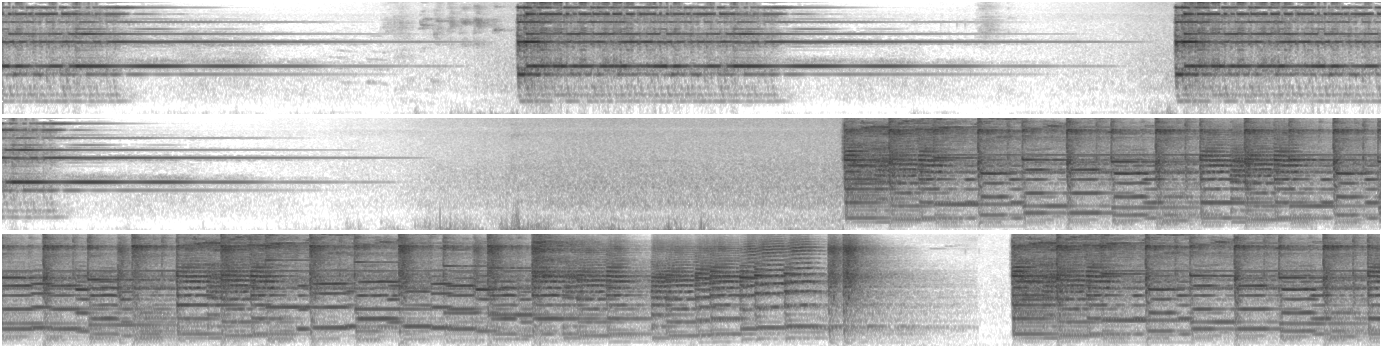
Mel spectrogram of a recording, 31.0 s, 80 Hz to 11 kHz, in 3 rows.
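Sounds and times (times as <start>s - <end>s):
trilling phone ringtone: 0.0s - 2.8s, 3.9s - 8.1s, 8.8s - 13.2s, 16.7s - 26.8s, 28.3s - 31.0s.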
